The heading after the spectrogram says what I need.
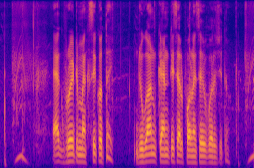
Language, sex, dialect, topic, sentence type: Bengali, male, Western, agriculture, statement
